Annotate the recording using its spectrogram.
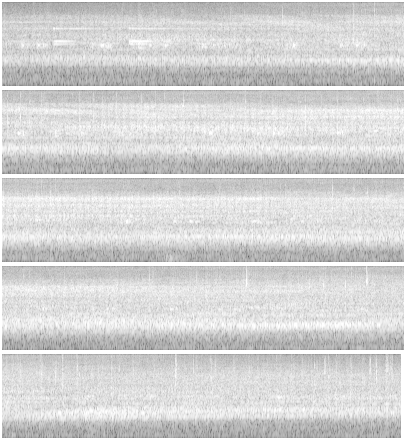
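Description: Small wheels click and rattle over the rails.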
